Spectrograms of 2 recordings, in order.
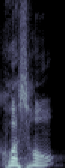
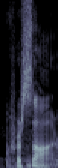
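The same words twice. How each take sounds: First: The word is pronounced the French way. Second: The word is pronounced the usual English way. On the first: Someone is correcting the speaker. "someone corrects you and they say, "Oh, it's croissant,"" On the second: This is how the speaker normally says it. "I would normally say croissant"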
